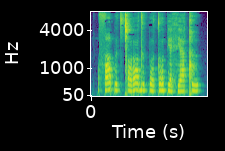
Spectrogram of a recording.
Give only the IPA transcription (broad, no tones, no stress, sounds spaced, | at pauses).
sˤ i p ɯ t ǀ ɔ ɾ ɔ d ɯ p o t o pʲ a fʲ a ǃ ɯ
